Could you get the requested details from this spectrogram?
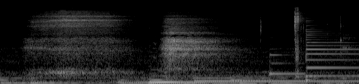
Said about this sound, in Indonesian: jadi bentar kok gue jadi batuk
